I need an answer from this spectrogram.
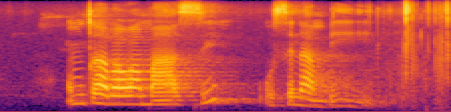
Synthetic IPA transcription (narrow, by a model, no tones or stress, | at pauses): ṵm̩ǀaɓawama̰siṵsɛlambʱiːli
